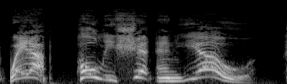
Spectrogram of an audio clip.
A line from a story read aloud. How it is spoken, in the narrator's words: loud voices shout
